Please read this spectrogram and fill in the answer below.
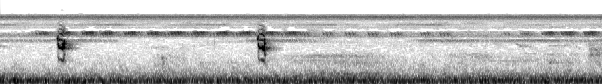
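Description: Two short, high chirps sliding sharply downward, about two seconds apart, from hand-held fledgling songbirds, over a steady high pulsing chorus of insects.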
